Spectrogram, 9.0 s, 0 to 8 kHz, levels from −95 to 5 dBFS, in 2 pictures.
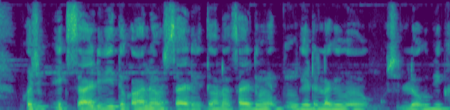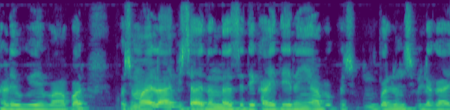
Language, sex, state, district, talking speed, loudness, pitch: Hindi, male, Chhattisgarh, Bilaspur, 260 wpm, -23 LUFS, 140 Hz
